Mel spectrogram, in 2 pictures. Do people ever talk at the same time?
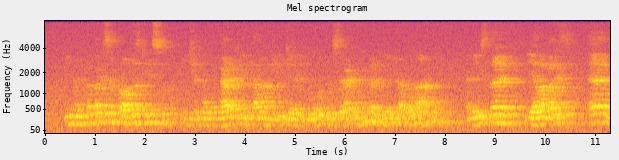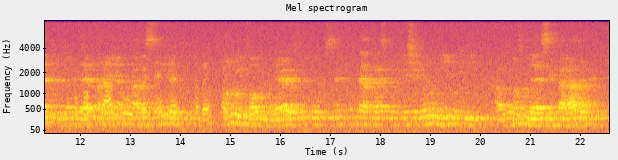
Yes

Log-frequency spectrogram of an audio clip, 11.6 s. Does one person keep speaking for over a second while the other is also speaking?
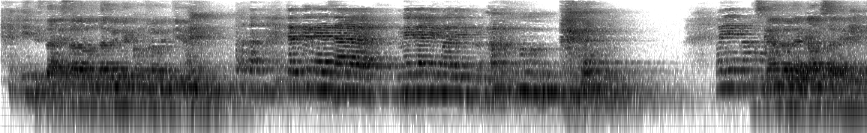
No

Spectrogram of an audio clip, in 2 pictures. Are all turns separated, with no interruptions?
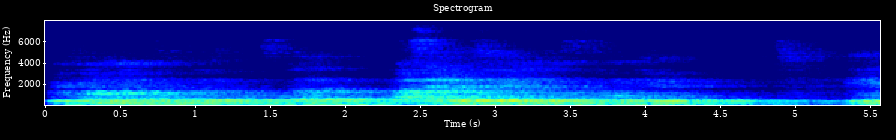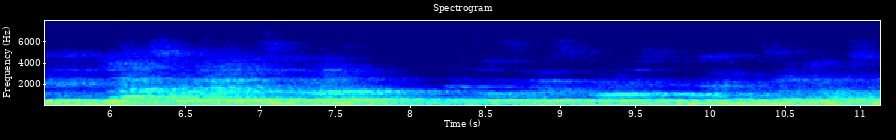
No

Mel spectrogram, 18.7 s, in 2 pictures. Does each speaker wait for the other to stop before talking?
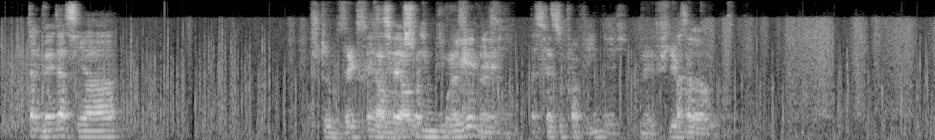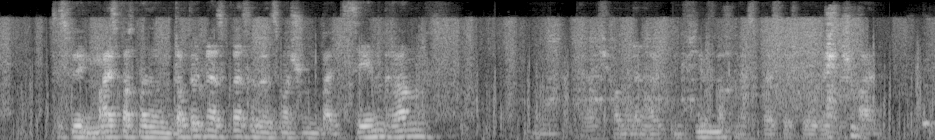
No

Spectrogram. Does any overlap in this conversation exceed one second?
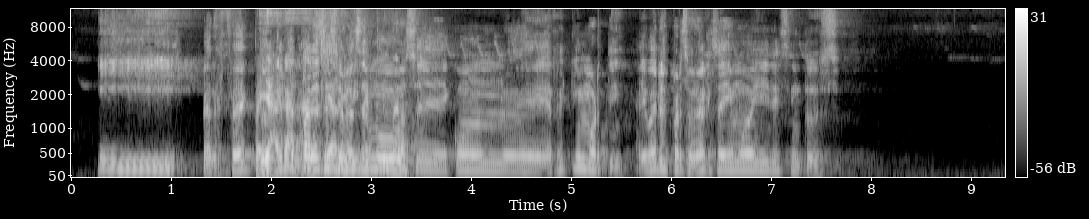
Yes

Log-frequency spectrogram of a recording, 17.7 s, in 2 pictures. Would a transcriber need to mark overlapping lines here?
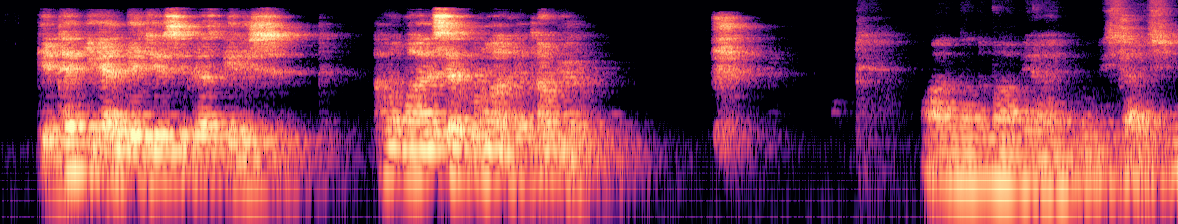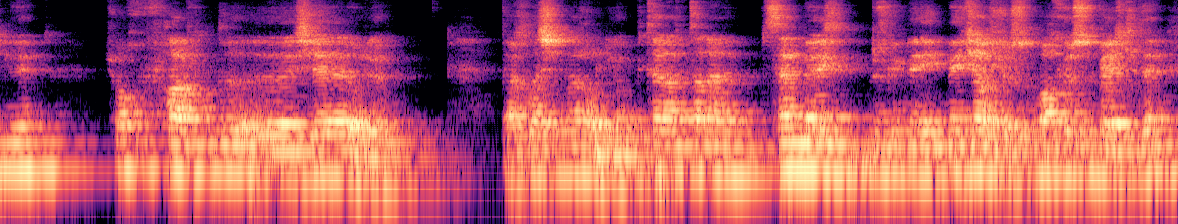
No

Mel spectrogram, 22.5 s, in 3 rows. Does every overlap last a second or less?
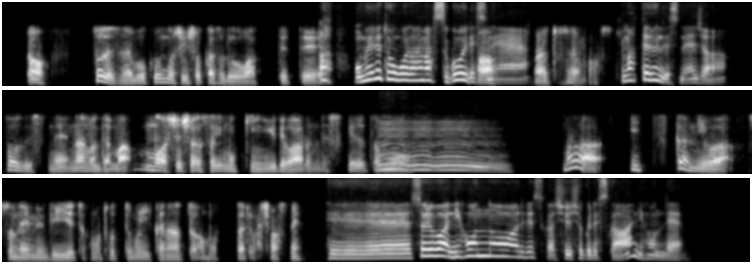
Yes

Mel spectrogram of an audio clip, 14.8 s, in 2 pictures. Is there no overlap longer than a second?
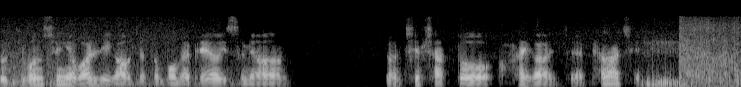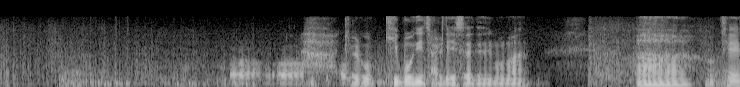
Yes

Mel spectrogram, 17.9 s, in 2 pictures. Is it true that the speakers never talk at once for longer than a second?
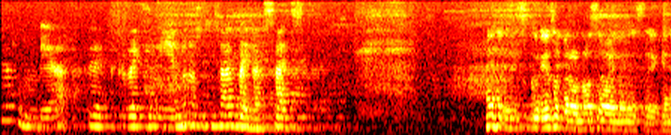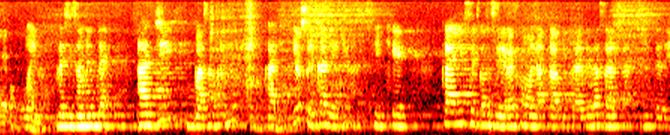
Yes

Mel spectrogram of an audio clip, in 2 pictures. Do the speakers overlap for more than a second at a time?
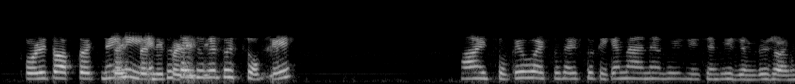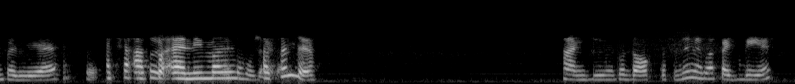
Yes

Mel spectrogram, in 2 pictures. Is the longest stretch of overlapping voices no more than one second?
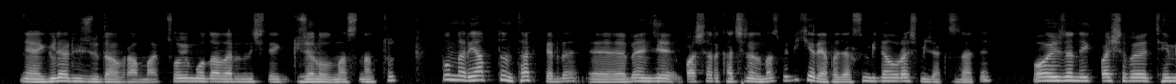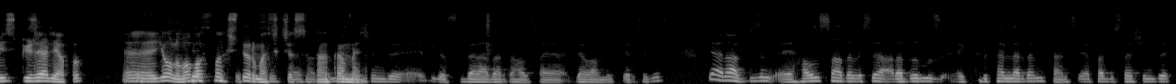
No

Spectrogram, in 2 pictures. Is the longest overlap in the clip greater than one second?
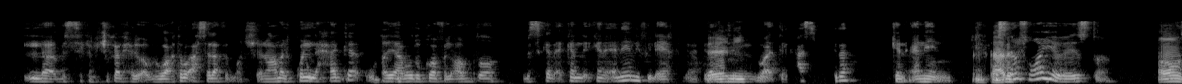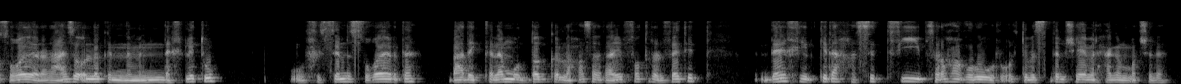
No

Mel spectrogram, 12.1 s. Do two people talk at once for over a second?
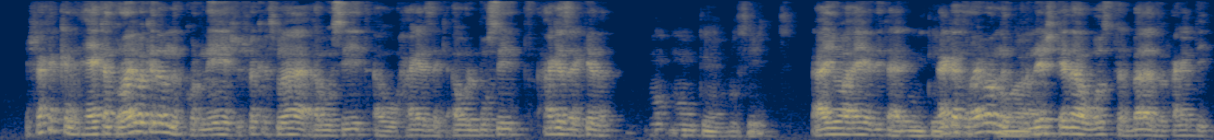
Yes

